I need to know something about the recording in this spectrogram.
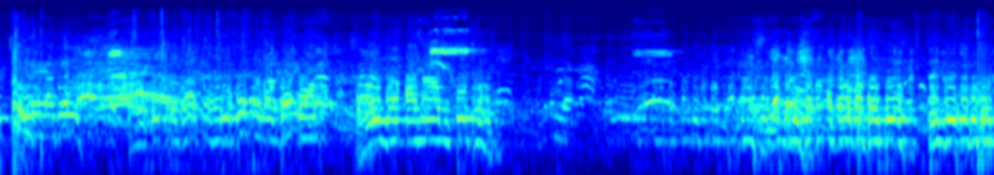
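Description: Young men shout to each other on a court.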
